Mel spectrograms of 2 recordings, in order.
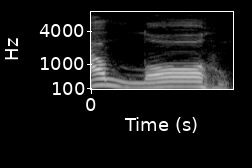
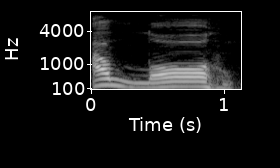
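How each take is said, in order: First: The L sound is heavy and full. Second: The same.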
